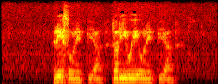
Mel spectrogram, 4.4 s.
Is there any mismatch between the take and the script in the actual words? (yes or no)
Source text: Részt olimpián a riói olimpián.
no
